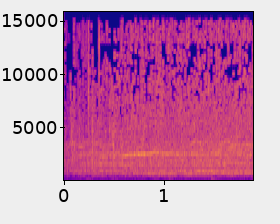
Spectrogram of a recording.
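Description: A short burst of applause from a small group welcoming a cycling guest, dense and steady clapping that holds at an even loudness for a couple of seconds, with a faint low murmur underneath.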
